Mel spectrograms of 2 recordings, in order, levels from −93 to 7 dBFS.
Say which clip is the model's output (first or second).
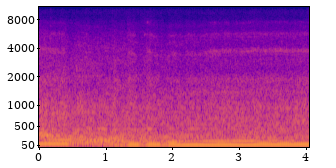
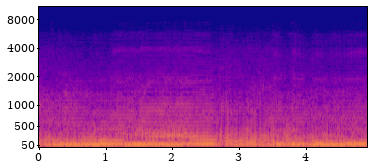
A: second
